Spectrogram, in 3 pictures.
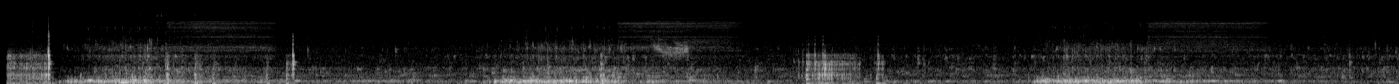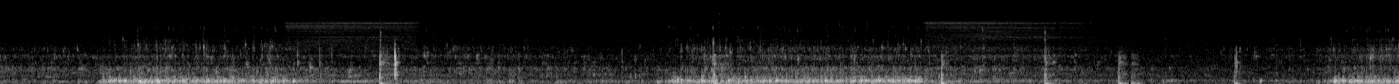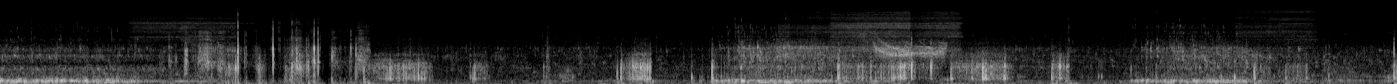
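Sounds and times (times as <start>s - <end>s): exhaled bubbles rumbling: 0.1s - 12.1s, 12.9s - 17.4s, 18.2s - 23.7s, 27.1s - 41.9s
diver breathing through regulator: 1.6s - 2.9s, 6.1s - 7.6s, 11.4s - 12.8s, 16.8s - 18.3s, 23.2s - 25.1s, 29.3s - 30.6s, 35.9s - 38.1s, 40.2s - 41.3s.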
